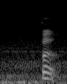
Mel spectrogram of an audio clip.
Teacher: तो आपका lower lip जो है वो एक्टिव आर्टिकुलेटर है और अपर लिप जो है वो आपका पैसिव आर्टिकुलेटर है · the structure is one of complete क्लोजर and sudden release of the sound articulated is a plosive sound.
